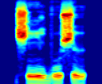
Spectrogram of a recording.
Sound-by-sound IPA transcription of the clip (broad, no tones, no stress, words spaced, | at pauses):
ʃĩ buʃɯ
